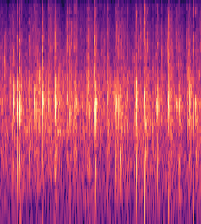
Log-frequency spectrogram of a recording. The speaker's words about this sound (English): I would be remiss. I didn't start the panel by saying that, but I would be remiss if we don't give a round of applause for the work of Darwin Cook.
